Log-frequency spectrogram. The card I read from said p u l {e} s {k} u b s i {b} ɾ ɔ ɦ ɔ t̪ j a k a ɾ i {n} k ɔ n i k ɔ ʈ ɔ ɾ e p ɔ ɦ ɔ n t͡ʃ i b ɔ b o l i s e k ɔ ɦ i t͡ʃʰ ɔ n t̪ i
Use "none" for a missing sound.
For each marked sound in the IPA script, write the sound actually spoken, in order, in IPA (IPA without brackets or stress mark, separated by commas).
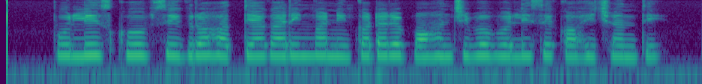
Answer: i, kʰ, ɡ, ŋ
